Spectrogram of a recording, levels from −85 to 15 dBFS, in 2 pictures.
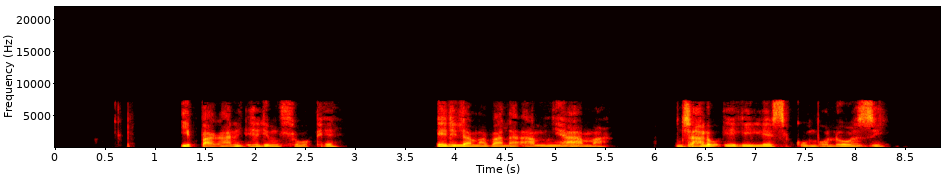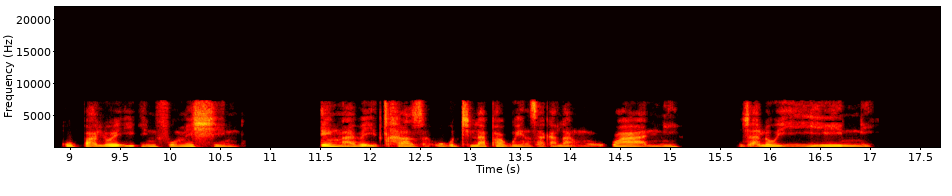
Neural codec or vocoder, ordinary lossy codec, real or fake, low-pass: codec, 16 kHz, 2 kbps, FunCodec, trained on Chinese and English, 25 frames a second; MP3, 48 kbps; fake; 7.2 kHz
